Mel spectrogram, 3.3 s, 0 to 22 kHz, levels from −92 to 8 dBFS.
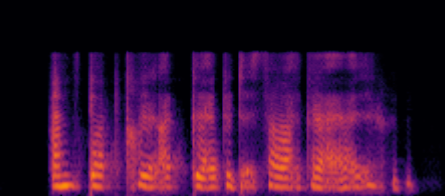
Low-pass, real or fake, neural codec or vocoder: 7.2 kHz; fake; codec, 16 kHz, 0.5 kbps, FreqCodec, smaller model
